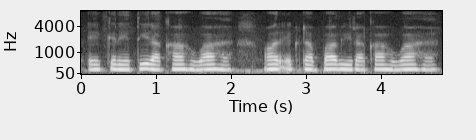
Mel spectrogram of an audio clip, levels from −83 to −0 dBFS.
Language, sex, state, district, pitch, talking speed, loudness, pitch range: Hindi, female, Jharkhand, Palamu, 180 Hz, 150 wpm, -14 LUFS, 170-185 Hz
